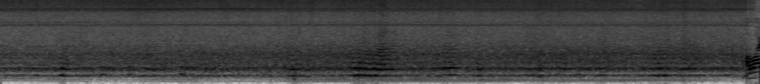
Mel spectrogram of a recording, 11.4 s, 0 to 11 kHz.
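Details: Late-season honey bee swarm, caught in a swarm trap, recorded 1 September 2019. Many bees drone together in a continuous hum that swells slightly near the middle. A brief sharp knock or clatter comes at the very end.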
